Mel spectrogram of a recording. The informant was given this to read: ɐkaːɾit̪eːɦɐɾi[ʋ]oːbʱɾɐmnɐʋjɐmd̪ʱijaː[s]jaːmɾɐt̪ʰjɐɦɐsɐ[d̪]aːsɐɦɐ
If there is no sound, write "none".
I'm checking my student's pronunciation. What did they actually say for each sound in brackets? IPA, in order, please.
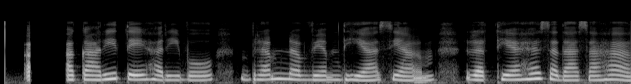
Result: ʋ, s, d̪

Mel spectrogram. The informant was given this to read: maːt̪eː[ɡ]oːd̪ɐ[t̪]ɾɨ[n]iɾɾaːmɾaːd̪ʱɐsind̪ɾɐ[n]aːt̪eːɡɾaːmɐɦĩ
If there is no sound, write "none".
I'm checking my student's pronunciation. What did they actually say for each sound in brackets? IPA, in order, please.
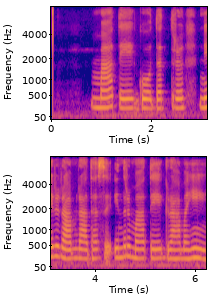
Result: ɡ, t̪, n, m

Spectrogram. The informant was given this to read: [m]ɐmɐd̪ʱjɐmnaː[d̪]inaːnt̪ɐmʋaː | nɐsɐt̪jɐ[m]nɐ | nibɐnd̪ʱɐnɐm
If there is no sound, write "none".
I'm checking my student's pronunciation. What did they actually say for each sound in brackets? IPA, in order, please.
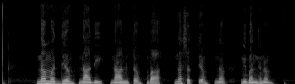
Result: n, d̪, m

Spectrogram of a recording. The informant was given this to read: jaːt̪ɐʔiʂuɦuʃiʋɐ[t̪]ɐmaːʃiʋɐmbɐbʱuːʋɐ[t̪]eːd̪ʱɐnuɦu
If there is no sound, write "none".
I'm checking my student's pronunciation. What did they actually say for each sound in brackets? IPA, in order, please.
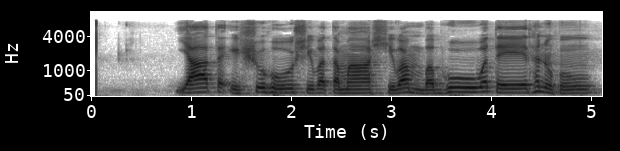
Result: t̪, t̪

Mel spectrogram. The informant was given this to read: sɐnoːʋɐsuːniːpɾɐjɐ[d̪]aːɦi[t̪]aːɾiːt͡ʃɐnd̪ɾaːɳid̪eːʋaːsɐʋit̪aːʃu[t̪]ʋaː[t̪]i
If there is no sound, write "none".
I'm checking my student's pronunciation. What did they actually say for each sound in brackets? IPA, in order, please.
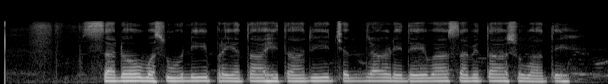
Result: t̪, t̪, none, t̪

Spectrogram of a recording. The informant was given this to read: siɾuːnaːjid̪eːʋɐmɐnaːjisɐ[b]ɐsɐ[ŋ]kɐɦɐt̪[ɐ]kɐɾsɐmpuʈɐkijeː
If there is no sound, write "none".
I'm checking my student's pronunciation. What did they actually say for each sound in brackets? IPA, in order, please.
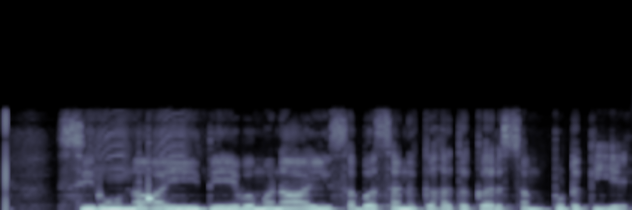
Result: b, n, ɐ

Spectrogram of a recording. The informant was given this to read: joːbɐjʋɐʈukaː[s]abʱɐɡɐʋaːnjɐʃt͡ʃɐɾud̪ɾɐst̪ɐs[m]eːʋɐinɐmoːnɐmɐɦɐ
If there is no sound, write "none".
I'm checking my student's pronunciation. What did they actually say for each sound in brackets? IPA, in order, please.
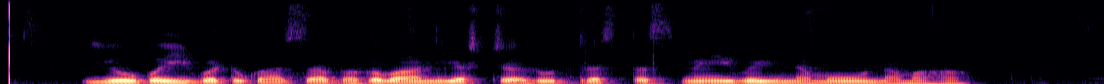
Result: s, m

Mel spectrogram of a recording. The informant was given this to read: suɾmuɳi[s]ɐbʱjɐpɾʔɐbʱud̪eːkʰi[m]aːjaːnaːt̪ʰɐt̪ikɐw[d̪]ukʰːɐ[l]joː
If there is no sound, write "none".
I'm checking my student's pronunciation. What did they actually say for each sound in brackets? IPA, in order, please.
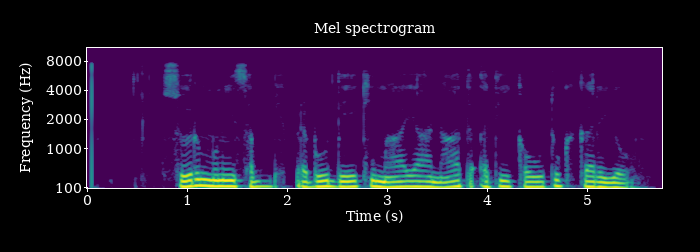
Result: s, m, t̪, ɾ

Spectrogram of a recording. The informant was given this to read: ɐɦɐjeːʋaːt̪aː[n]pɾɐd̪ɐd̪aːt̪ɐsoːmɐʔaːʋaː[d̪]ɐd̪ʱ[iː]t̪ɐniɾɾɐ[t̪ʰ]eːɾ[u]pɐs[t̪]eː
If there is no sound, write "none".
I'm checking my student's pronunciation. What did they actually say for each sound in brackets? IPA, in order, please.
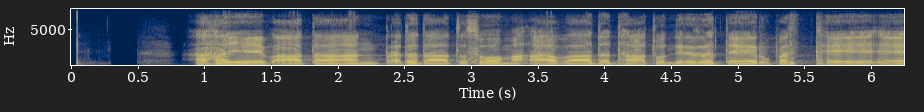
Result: n, d̪, aː, t̪, u, t̪ʰ

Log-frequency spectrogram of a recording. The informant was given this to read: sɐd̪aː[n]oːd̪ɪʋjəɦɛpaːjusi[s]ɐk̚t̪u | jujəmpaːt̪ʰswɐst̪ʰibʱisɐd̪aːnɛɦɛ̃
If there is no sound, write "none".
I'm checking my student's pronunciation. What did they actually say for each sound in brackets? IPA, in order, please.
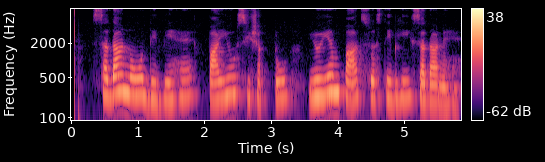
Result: n, ʃ

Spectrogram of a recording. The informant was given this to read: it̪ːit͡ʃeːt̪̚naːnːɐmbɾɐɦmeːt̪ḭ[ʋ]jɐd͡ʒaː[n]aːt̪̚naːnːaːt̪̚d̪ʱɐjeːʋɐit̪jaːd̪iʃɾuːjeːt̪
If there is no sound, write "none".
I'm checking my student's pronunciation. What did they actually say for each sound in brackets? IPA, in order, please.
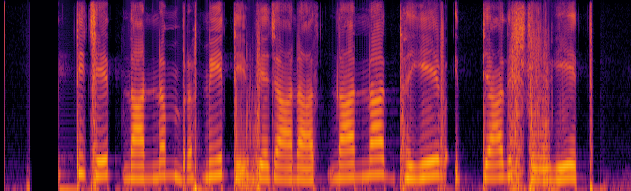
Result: ʋ, n

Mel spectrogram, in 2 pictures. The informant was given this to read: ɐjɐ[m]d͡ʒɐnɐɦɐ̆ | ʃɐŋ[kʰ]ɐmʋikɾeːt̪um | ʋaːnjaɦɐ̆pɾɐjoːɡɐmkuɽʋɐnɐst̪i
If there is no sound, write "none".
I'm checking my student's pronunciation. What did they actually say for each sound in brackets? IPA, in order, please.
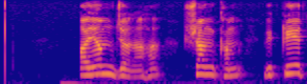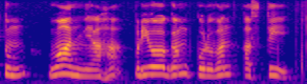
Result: m, kʰ

